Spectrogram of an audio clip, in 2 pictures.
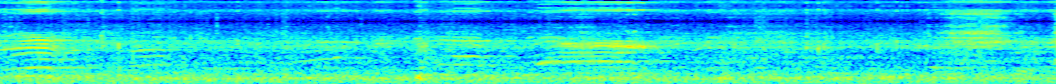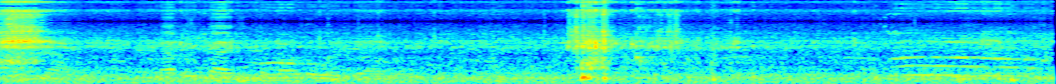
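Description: Pool water lapping and sloshing against the wall as a swimmer shifts in the water at the backstroke start, with two short splashes about five and eight seconds in. Faint distant crowd voices underneath.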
